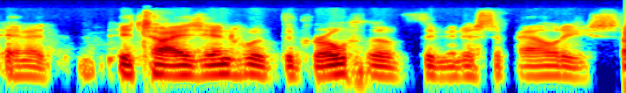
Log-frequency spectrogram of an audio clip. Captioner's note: none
